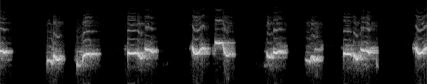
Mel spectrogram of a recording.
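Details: Straw-headed bulbul song, a steady run of about ten loud, fluty warbled phrases with bubbling, rising and falling whistles, each separated by short gaps; no other sounds.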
